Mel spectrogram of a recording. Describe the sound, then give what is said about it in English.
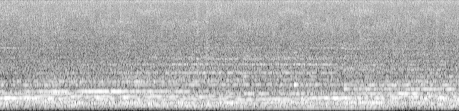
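Steady rain patters down onto water in a continuous, even hiss, soft and unbroken, with no voices and no pauses in the downpour. “The rain begins to move, rolling clouds pass over.”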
